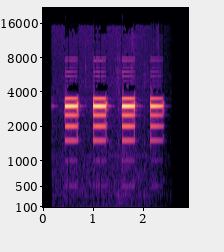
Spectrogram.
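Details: Zoll X Series defibrillator with Real CPR Help, accelerometer pads: four loud, evenly spaced high beeps about every half second, signalling paused chest compressions.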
